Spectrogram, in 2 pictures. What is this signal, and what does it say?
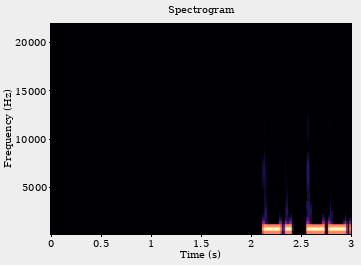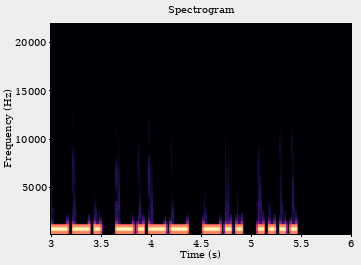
Morse code, heard as a keyed tone, about 22 wpm, 700 Hz. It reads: N9YDH
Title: USA Call Signs - 5 Characters - Repeated 3x - 22wpm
